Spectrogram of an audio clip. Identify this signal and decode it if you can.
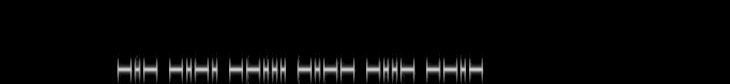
Morse code, heard as a keyed tone, about 28 wpm, 700 Hz. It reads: KC7YXQ
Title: USA Call Signs - 6 Characters - Repeated 3x - 28wpm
